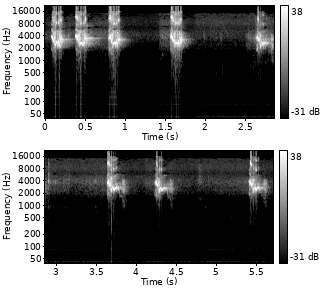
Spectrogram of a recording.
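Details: Parakeet calling with rapid rasping chirps at first, then slower single chirps spaced about a second apart.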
